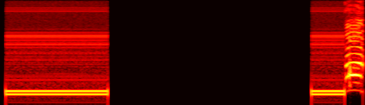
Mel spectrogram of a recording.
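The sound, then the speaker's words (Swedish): A telephone ringing tone sounds as two steady buzzing tones. The first lasts over a second, then a long silence follows before the second begins and is cut short as a voice briefly speaks at the end. “Ring henne okay.”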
